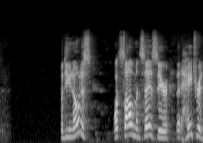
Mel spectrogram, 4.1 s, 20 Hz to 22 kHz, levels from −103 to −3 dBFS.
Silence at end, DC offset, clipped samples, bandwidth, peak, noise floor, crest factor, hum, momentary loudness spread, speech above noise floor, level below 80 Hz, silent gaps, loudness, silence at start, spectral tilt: 0 s; under 0.1%; under 0.1%; 9.2 kHz; -10 dBFS; -85 dBFS; 20 dB; none; 8 LU; 57 dB; -86 dBFS; none; -28 LUFS; 1.2 s; -2.5 dB/octave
